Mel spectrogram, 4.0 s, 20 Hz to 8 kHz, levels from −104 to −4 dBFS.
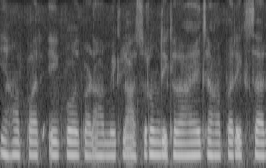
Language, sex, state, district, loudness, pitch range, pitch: Hindi, female, Bihar, Bhagalpur, -36 LUFS, 180-190 Hz, 185 Hz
